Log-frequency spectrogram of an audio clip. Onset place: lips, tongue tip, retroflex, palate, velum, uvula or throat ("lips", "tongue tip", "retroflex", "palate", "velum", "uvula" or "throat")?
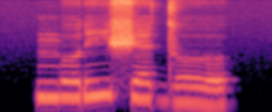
lips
